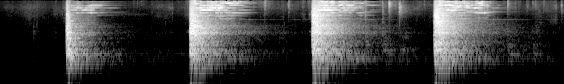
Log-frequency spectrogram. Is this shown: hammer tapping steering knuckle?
yes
